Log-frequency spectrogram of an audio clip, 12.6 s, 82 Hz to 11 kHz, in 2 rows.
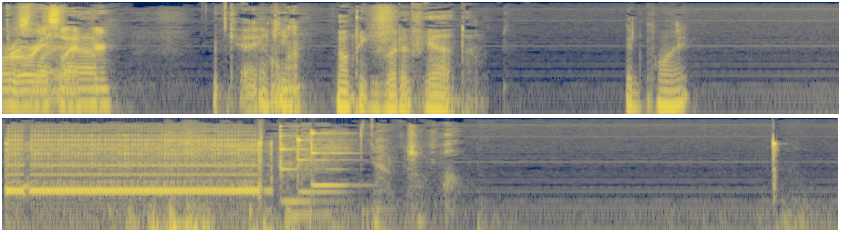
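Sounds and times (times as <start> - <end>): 
speech: 0.0 - 0.9, 1.6 - 3.6, 4.7 - 5.2
electronic telephone ring tone on an outgoing call: 6.3 - 9.0.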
